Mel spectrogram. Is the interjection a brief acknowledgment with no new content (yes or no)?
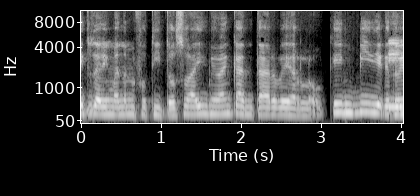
yes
